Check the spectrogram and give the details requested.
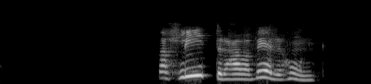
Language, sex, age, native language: Icelandic, female, 12, Icelandic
